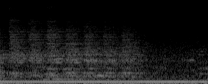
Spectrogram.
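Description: A steady low hum with a faint hiss, the constant background noise of the recording setup.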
